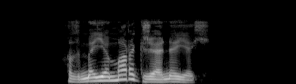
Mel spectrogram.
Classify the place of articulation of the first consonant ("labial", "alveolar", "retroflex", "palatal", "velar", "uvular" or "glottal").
uvular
